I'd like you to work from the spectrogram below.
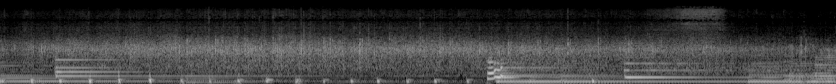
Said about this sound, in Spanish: Y ellos, familia, hoy son parte de esta iglesia, así que ¿por qué no los recibimos con un fuerte aplauso?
